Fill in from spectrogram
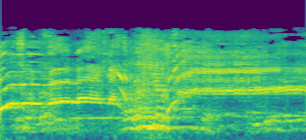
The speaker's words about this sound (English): In the hospital, one child begins to scream.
